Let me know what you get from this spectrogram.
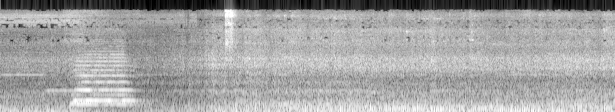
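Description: Diesel locomotive horn sounding once for about a second, then a passenger train running past a level crossing with a steady rumble of wheels on the rails.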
